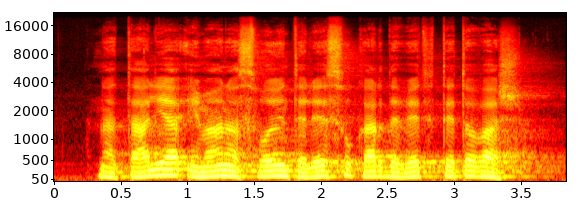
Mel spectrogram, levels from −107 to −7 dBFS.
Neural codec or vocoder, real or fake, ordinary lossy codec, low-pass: none; real; none; 19.8 kHz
